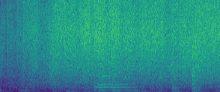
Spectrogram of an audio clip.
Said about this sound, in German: Und das brutzelt weiter.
